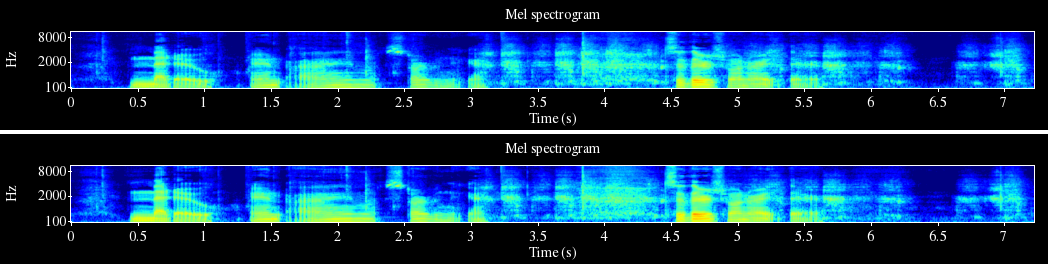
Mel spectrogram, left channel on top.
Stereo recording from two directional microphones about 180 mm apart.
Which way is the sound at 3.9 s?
35° right (ahead or behind).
